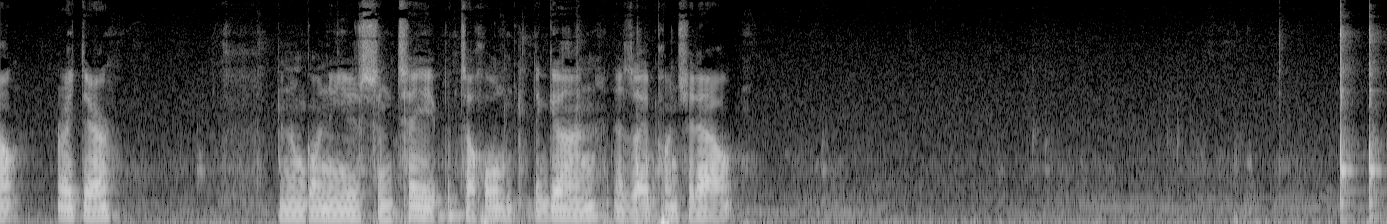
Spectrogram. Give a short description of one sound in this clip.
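Metal parts click and rattle as they are handled.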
